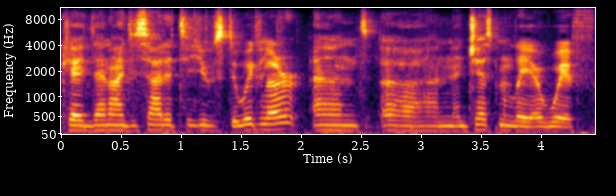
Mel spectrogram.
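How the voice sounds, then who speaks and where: A man with a non-native accent at a moderate pace. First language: not English. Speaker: video tutorial maker. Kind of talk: tutorial. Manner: halting, many fillers.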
